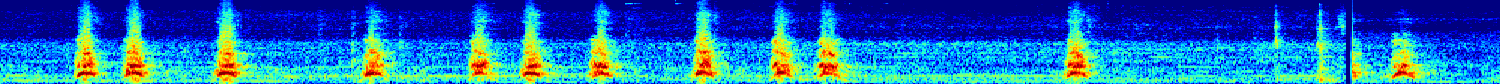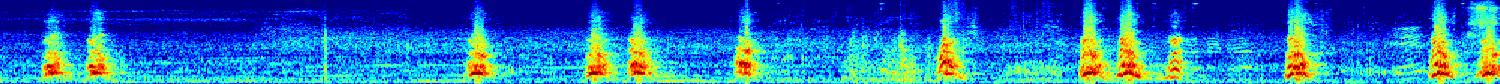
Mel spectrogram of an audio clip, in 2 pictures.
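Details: A Golden Retriever barks repeatedly in short, sharp bursts at an excavator, over a low mechanical hum.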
